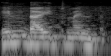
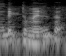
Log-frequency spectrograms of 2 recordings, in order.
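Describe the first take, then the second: First: No 'k' sound is pronounced before the 't'. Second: A 'k' sound is pronounced before the 't'. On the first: The speaker calls it right. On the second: The speaker calls it wrong.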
